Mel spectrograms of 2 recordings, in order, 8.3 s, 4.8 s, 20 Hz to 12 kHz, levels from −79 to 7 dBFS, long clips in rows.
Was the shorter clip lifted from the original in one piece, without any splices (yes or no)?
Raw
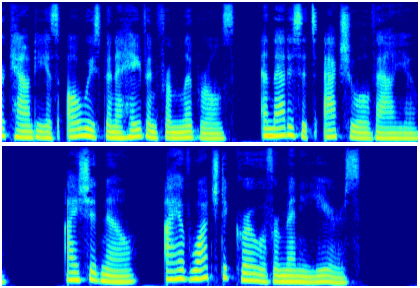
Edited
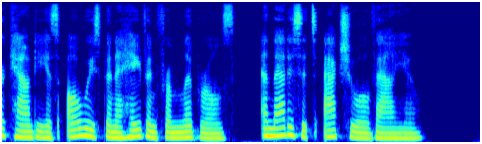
yes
